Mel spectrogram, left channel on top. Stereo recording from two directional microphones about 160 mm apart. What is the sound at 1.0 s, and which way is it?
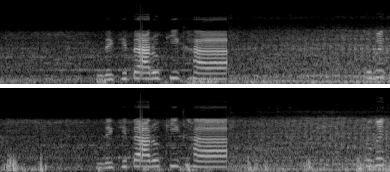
Speech, 20° right (ahead or behind).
